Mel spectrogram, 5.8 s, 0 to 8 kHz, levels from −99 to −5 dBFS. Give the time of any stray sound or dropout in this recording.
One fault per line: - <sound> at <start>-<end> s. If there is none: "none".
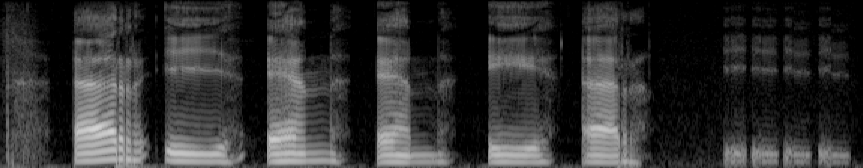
- laugh at 4.8-5.7 s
